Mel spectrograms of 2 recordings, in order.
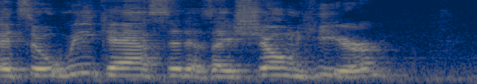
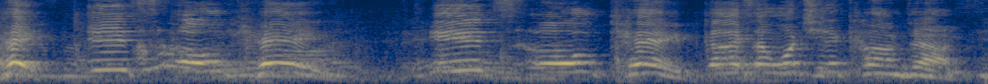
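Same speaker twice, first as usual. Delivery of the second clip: hammed-up slow reassurance, higher and louder; mock soothing; 8 semitones higher, 7 dB louder, slower than usual. Teacher mock-calming the class about the unknown base, hammed-up slow soothing. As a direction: drawl it out like calming a panicked crowd.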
